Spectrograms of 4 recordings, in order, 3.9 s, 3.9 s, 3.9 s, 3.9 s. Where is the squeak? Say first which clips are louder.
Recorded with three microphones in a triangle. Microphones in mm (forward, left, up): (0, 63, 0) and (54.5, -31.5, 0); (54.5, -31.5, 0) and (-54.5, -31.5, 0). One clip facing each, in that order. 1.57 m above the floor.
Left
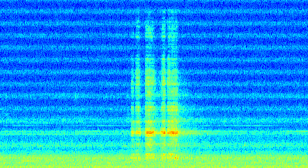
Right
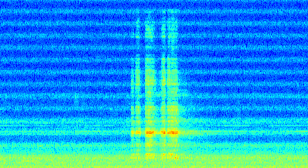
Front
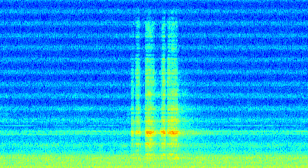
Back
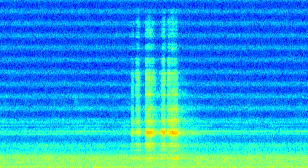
Even, even; 150° right, 1.8 m.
